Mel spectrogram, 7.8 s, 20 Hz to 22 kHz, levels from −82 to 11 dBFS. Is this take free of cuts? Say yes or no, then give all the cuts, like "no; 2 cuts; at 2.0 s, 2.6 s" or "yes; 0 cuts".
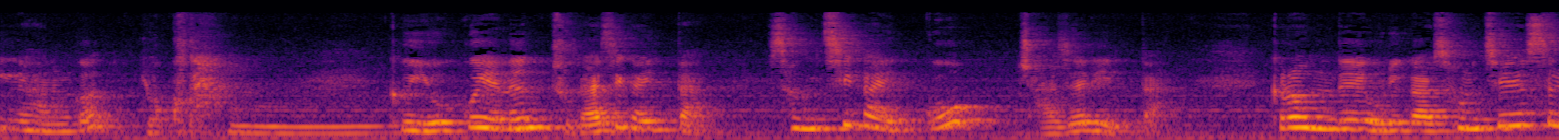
yes; 0 cuts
